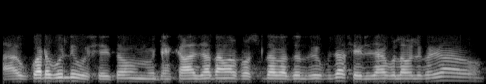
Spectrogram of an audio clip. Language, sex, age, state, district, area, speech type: Odia, male, 60+, Odisha, Dhenkanal, rural, conversation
